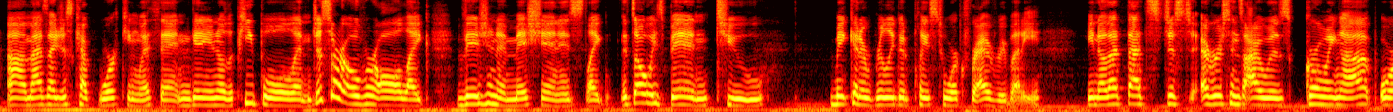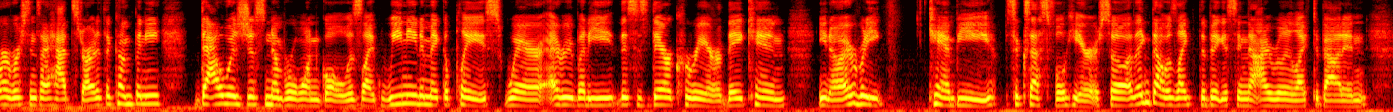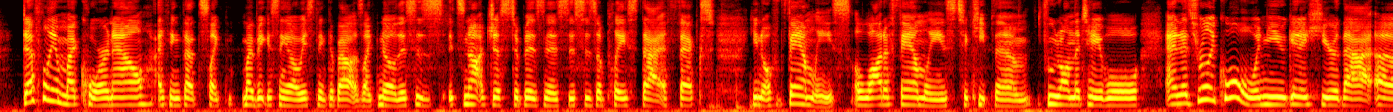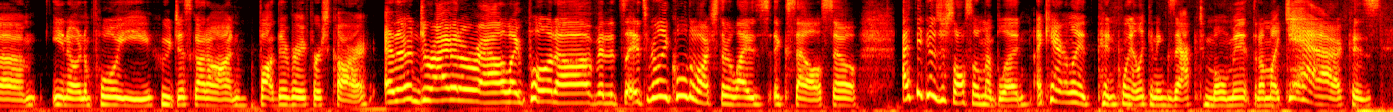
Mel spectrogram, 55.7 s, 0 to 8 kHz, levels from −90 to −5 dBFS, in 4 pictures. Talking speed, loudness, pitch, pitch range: 230 wpm, -25 LUFS, 195 Hz, 185-225 Hz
